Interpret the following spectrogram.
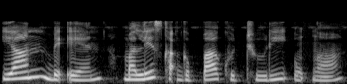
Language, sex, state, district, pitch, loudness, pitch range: Garo, female, Meghalaya, West Garo Hills, 230 Hz, -17 LUFS, 210-260 Hz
